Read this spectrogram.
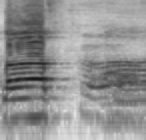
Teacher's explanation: জিহ্বার গোড়া উপরে তালুর সঙ্গে লাগে কি হলো কফ।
